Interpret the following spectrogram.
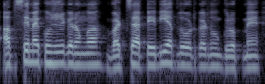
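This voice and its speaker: A man's voice: on the high side, steady tone, fast, clear, resonant tone, dry recording, studio quality. A man teaching an online class, explaining step by step and often checking that students follow. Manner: explains patiently, often asks "theek hai?" to check.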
